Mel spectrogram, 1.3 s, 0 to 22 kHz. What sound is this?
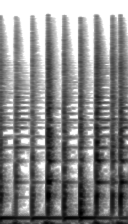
188-darbuka-doumbek groove loop 188 bpm
188 bpm 4/4 darbuka/doumbek loop recorded in stereo at my home studio with a Behringer B1 and a Shure SM57. Have fun with it.
188-bpm, acoustic, beat, darbuka, doumbek, drum, drum-loop, drums, groove, hand-percussion, loop, percussion, percussion-loop, rhythm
